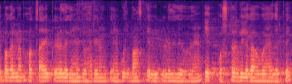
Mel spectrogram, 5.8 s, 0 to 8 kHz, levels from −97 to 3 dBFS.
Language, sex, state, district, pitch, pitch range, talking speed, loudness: Hindi, male, Jharkhand, Deoghar, 125 Hz, 125-130 Hz, 275 wpm, -17 LUFS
